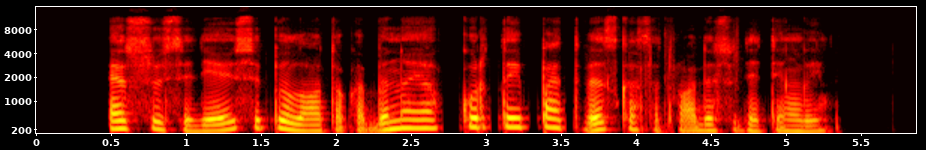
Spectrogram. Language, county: Lithuanian, Klaipėda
